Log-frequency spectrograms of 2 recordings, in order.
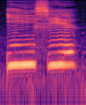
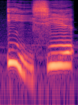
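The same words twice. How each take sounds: First: The first syllable has a flat tone. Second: The first syllable has a falling tone. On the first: The speaker calls it wrong. "you can never read it 一歇 which is incorrect" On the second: The speaker calls it right. "you should read it as a falling tone"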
